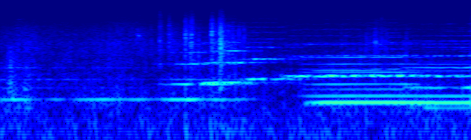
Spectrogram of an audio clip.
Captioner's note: paper rustling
